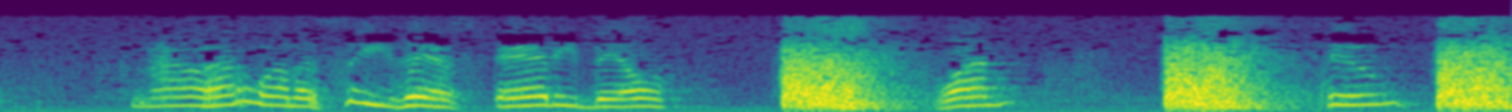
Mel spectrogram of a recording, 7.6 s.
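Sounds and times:
speech: 0.7 - 3.5, 4.1 - 5.2, 6.6 - 7.5
pistol gunshots shooting leaves off a plant: 3.9 - 4.7, 5.8 - 6.6, 7.2 - 7.5.

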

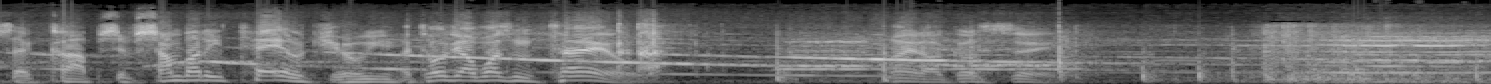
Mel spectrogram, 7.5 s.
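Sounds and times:
speech: 0.0 - 3.4, 4.8 - 5.5
fire truck sirens wailing: 0.0 - 7.4.

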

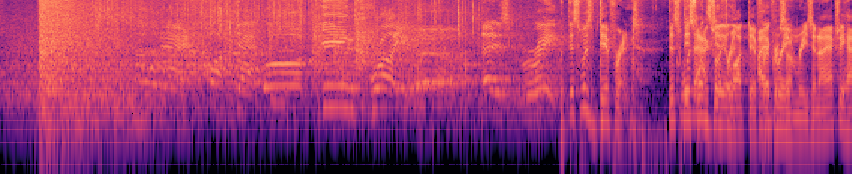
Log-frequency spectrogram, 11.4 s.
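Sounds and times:
460 Stingmore mine detonating: 0.4 - 4.3
speech: 4.3 - 11.3.

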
